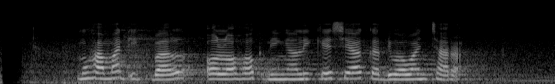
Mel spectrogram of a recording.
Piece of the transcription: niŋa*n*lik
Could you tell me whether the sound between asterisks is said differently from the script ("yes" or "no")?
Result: yes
